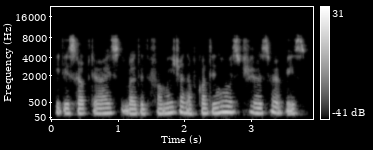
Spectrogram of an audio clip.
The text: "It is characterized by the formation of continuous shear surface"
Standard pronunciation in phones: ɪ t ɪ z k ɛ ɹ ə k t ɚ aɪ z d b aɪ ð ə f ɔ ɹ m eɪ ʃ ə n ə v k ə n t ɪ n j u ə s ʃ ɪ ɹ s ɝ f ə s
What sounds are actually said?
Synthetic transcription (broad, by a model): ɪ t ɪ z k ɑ ɹ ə k t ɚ aɪ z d b aɪ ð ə f ɔ ɹ m eɪ ʃ ə n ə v k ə n t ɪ n j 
